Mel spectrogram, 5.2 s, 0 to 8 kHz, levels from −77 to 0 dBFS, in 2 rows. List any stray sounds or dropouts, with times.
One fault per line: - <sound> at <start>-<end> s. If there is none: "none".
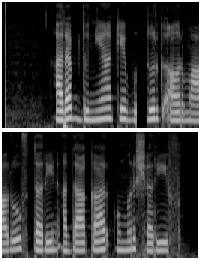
- dropout at 1.8-1.9 s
